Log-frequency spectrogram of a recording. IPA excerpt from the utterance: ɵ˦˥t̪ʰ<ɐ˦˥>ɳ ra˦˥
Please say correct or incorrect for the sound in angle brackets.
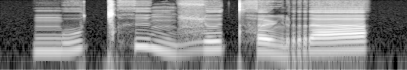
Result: incorrect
